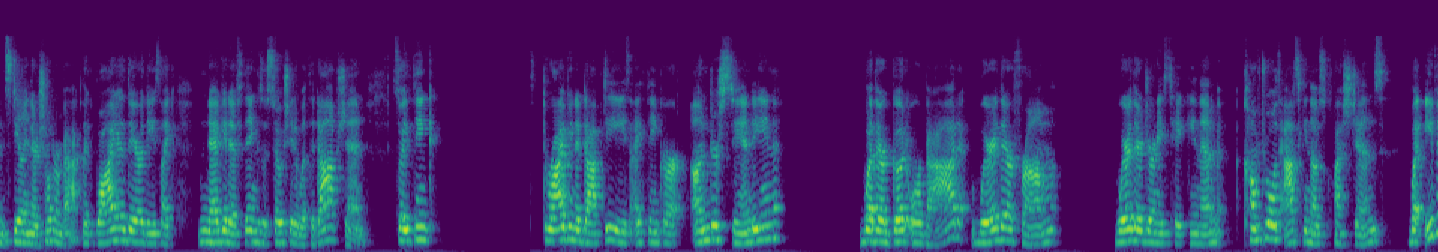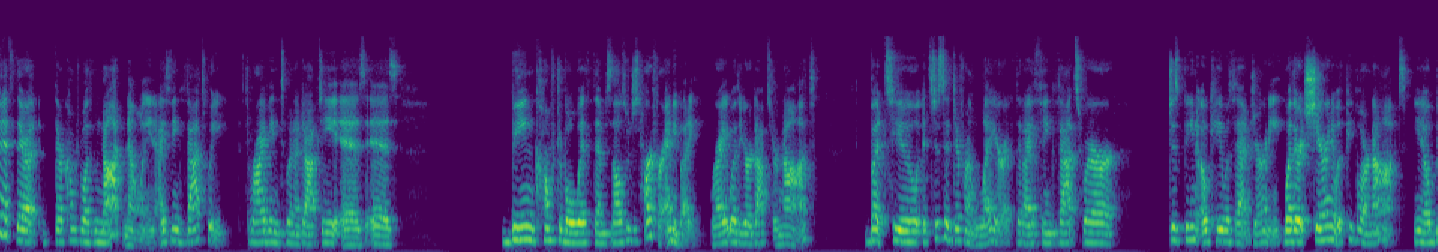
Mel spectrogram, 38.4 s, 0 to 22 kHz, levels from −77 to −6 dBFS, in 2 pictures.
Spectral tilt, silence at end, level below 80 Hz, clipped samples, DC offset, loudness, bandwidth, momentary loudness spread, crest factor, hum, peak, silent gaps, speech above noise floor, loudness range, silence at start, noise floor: -4.5 dB/octave; 0 s; -74 dBFS; under 0.1%; under 0.1%; -24 LUFS; 12.5 kHz; 10 LU; 20 dB; none; -6 dBFS; none; 62 dB; 3 LU; 0 s; -85 dBFS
